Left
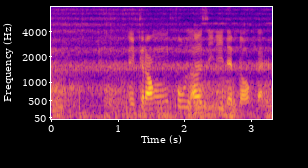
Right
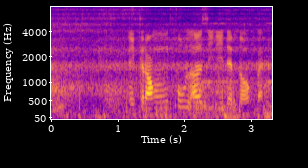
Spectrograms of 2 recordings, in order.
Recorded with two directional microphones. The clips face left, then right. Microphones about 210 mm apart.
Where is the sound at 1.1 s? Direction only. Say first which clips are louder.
Left 1 dB; 10° left (ahead or behind).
